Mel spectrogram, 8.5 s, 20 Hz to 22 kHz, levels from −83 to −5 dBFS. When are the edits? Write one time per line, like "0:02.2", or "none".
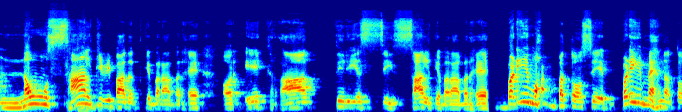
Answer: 0:06.2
